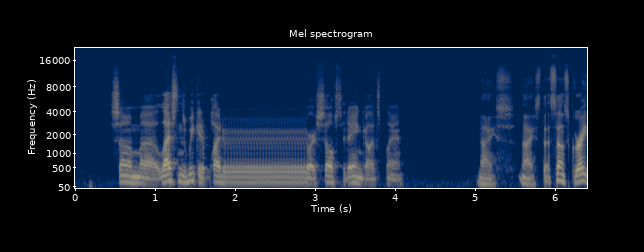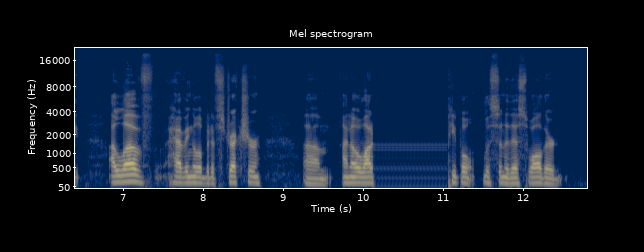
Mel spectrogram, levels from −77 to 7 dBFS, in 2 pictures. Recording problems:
audio freezing; at 2 s for 1 s and at 10 s for 1 s

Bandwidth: 19 kHz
